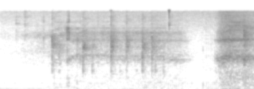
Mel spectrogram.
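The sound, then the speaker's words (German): Quick, uneven keystrokes tap on a computer keyboard, a short burst of typing as a Google search for "Wetter Berlin" is entered, with a louder, broader clatter near the end and no voices. “Geh mal bitte bei Google und gib mal ein Wetter Berlin.”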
